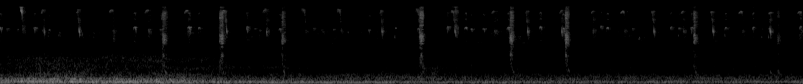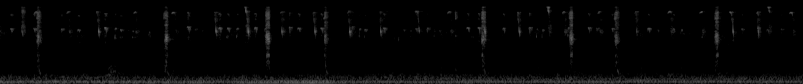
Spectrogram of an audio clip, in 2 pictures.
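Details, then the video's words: Rapid, uneven series of bright clicks and chips from backyard grey and red squirrels, close to four per second, with a brief rumble at the start and a low hum. "Grey & Red Squirrel Sounds"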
